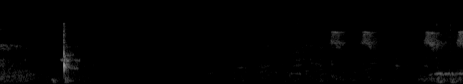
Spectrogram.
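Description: A computer mouse right-click during browser work, one crisp close click early on followed by soft whispery breaths and faint movement noises.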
